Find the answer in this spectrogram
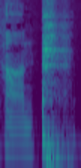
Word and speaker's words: Han: wife, so I mean, you'd think she'd know how to pronounce his name. You'd think he'd correct them too. Like, Right. Guys, it's Han.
